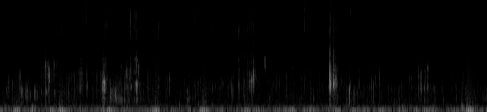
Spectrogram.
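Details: Woman's belly after a fried rice and duck dinner, unedited with no added sounds: quiet soft gurgles, squelches and small clicks over a low rumble; normal bowel sounds.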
